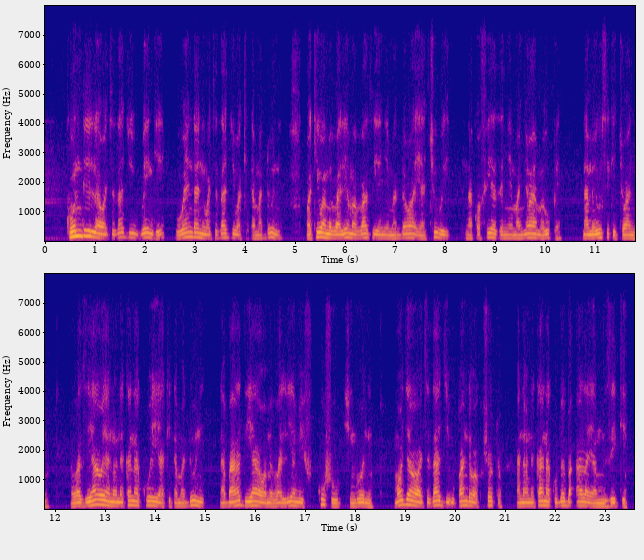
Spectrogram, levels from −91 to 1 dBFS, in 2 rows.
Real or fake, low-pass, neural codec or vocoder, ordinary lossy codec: real; 7.2 kHz; none; Opus, 16 kbps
